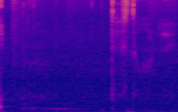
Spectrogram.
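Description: Quiet room tone between spoken words, with a brief faint whisper from the narrator about one and a half seconds in.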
